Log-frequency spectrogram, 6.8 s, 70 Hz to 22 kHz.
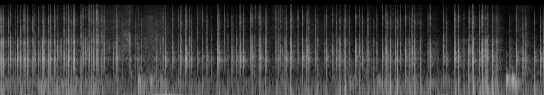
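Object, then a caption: Plastic acupuncture model figure. A white plastic acupuncture model doll, likely hollow and held close to the microphone, is tapped and scratched on its head and torso with fingertips and nails. A steady stream of quick, dry clicks and crackly scratches keeps up throughout, with a hollow plastic tone around 600 Hz. Each tap stops almost instantly with no ring.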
